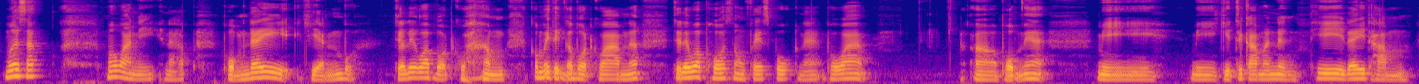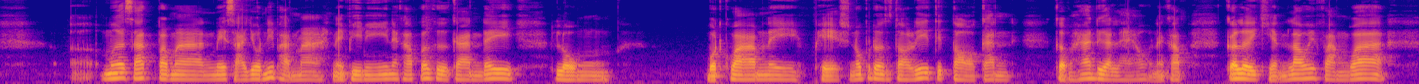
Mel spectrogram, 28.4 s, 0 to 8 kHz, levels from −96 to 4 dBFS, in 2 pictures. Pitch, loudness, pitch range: 120 Hz, -21 LUFS, 110-130 Hz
